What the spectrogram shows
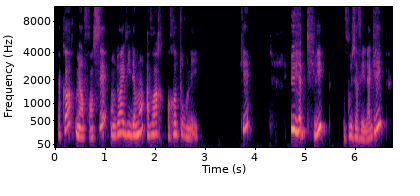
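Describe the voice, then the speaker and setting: A woman language teacher leads an online vocabulary lesson at an unhurried pace, her fairly high voice rising and falling a great deal. She reads each phrase carefully, translates it, and keeps checking that her students follow. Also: a little mellow. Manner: patient and explanatory, often checking "d'accord?" and "hein".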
